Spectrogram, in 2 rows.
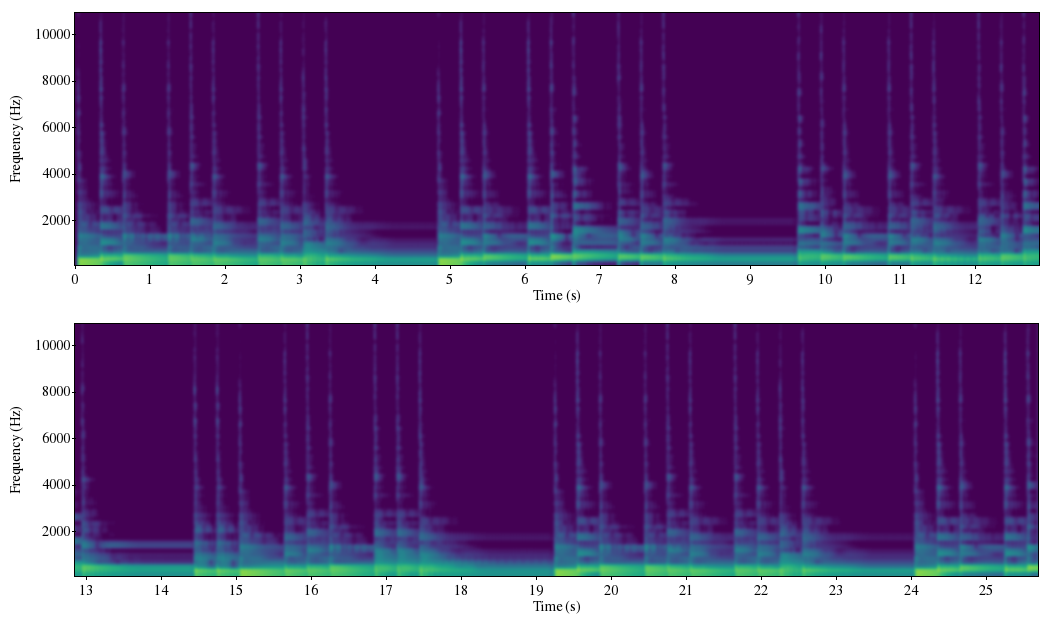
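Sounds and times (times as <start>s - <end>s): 
harp instrumental in F major: 0.0s - 25.6s.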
